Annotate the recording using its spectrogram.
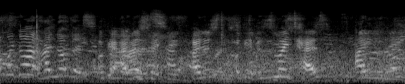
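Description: Several people's voices talking and calling over one another, indistinct chatter with no clear words.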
